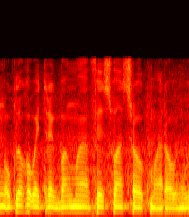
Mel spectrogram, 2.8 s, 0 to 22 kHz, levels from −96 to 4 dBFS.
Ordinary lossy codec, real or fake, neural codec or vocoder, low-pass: none; real; none; 7.2 kHz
